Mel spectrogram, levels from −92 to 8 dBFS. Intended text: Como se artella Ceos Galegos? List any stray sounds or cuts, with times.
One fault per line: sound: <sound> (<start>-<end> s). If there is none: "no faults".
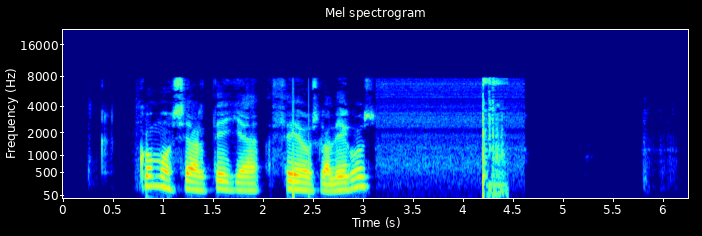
sound: thud (4.2-4.5 s)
